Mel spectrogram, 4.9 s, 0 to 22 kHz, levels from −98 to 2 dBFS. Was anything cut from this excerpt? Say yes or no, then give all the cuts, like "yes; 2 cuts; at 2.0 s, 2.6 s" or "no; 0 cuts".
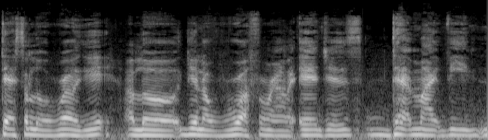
yes; 1 cut; at 3.6 s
